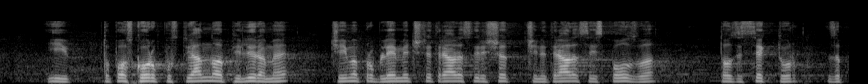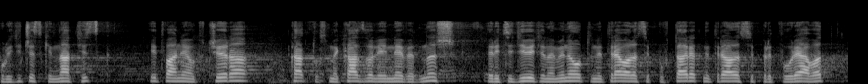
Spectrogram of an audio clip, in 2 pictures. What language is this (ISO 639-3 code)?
bul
